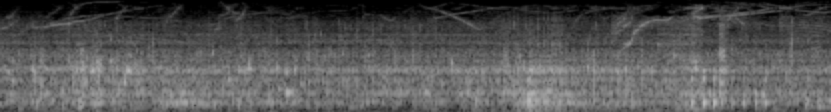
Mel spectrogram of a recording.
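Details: Underwater in the ocean, a dolphin gives thin, high whistles that sweep up and down over a steady watery hiss.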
